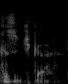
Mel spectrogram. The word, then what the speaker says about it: Kazuchika: Also, is it Kazuchika or Kevin Kelly, who was the main announcer of New Japan? He says Kazuchika. Kazuchika. – I think Kelly just like overpronounces it. – Okay, so it is Kazuchika. – Yeah, every other person that I've heard, including like Japanese people, says Kazuchika.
